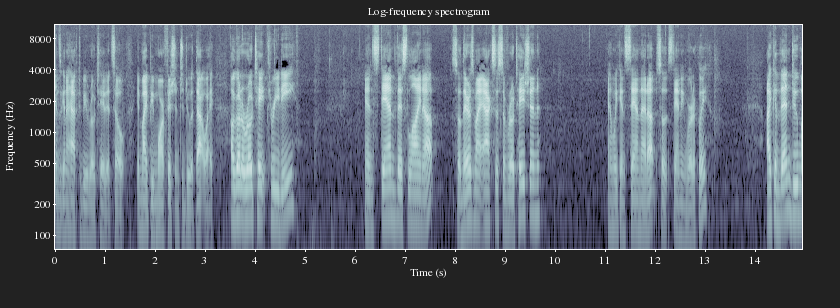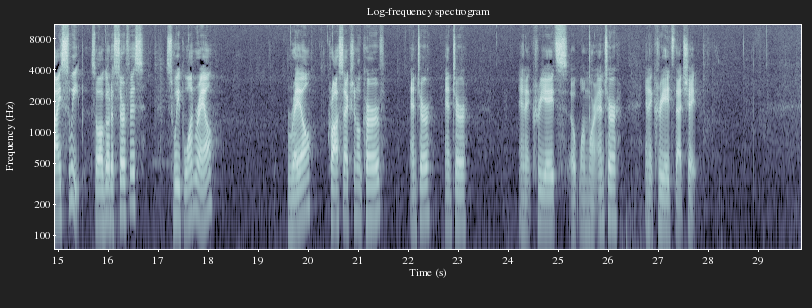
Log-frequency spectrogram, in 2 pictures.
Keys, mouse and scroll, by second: 2.8-4.8 typing, 5.7 scroll, 5.9 typing, 6.9 click, 8.2 click, 8.7 scroll, 10.6 click, 11.5 click, 12.1 click, 14.1 middle click, 14.3 middle click, 15.9 click, 17.7 click, 19.5 click, 20.4 click, 21.6 Return, 22.5 Return, 23.8 click, 25.5 Return, 26.3 scroll.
